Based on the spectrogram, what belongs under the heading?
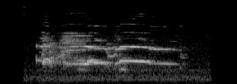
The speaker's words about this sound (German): Was ist denn mit den Hähnen los? Statt einem satten, gekonnten Kikeriki kommt da meistens teilweise nur ein Kekerik rechts heraus.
